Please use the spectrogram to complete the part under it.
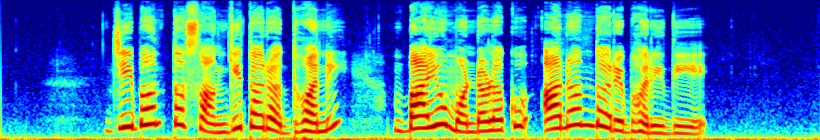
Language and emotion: Odia, happy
